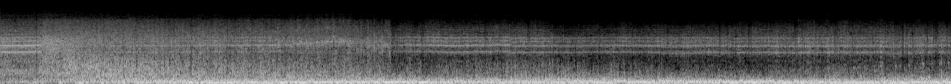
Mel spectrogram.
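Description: Rocket engines fire at launch after a countdown, a loud, sustained roar with a heavy low rumble and broad hiss that carries on without a break and shifts slightly in tone partway through.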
